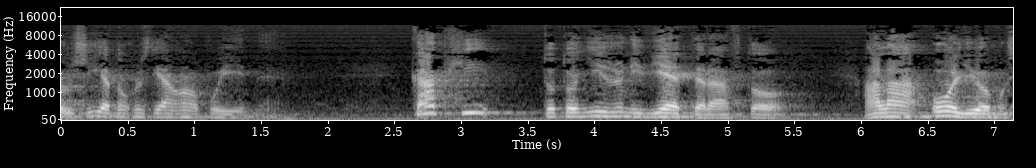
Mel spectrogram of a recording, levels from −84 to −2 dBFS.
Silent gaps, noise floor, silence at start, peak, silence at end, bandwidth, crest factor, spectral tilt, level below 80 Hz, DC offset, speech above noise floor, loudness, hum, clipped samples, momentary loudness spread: none; -45 dBFS; 0 s; -6 dBFS; 0 s; 11.5 kHz; 16 dB; -5.5 dB/octave; -46 dBFS; 0.3%; 26 dB; -20 LUFS; none; under 0.1%; 14 LU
